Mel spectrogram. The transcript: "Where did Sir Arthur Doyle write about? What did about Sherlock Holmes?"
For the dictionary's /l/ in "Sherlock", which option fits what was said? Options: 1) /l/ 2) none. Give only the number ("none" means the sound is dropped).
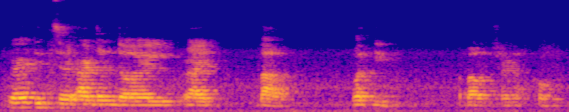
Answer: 2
